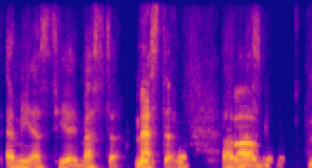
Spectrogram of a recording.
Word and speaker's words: Moesta: We're with Bob Moesta. Yeah. I think I overpronounced the E. Yeah, it's just say that it's say it like it's Mesta.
